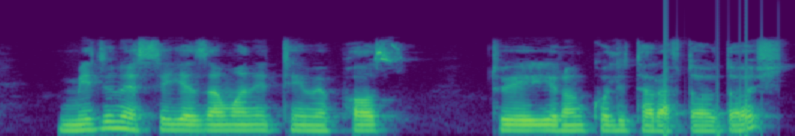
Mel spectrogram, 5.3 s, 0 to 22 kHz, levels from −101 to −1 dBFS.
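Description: From 4.43 to 5.20 s a gritty, tearing crackle rides over the speech. This is processor overload crackle: short buffers of around 5 ms repeatedly missed their deadlines, roughly fifteen of them, and each miss replayed stale audio with hard edges, so the clicks pile into a rough burst.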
